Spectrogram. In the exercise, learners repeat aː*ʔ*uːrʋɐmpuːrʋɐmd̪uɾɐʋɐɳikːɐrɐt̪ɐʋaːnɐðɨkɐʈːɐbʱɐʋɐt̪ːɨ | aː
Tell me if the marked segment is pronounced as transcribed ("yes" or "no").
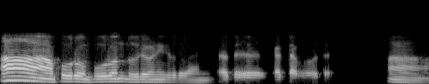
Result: no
